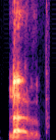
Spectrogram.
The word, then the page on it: lope: British English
